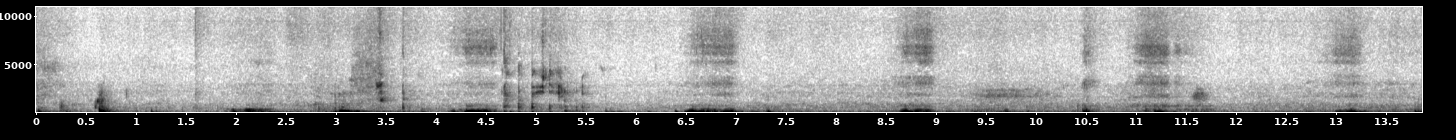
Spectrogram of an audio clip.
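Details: Sleeping four-month-old female Labrador puppy snoring softly, deep low rumbles repeating roughly every two seconds in a steady breathing rhythm, quiet room with faint background hiss.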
